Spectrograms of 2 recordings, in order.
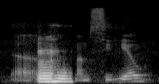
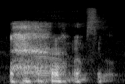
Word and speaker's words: Momcilo: Momcilio? How do you pronounce Momcilio? Momcilo.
